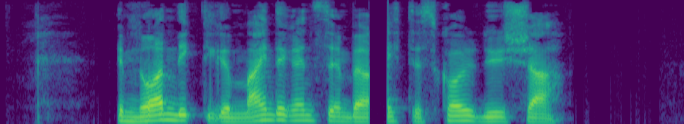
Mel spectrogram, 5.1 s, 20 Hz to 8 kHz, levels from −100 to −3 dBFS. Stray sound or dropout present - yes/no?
yes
